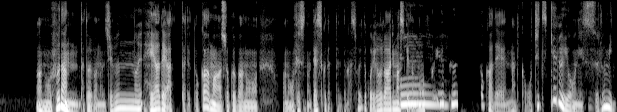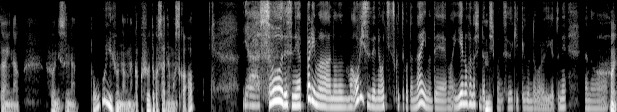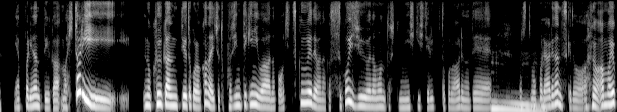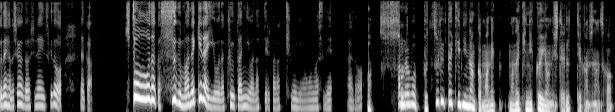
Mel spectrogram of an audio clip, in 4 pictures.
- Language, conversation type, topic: Japanese, podcast, 自分の部屋を落ち着ける空間にするために、どんな工夫をしていますか？
- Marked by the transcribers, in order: other background noise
